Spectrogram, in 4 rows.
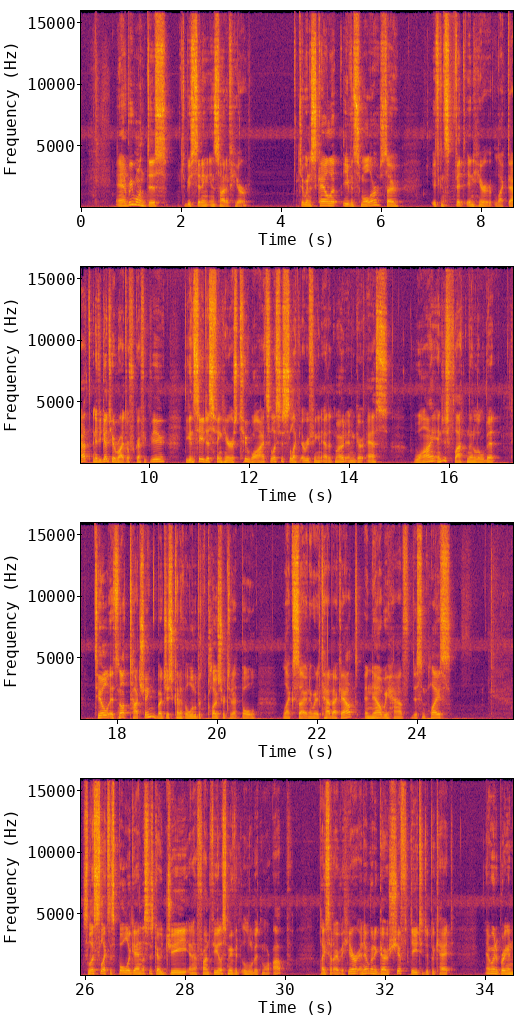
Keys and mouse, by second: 1.4 g, 3.2 s, 5.3 g, 6.2 s, 9.1 KP_3, 11.1 click, 11.1-12.7 middle drag, 11.8 Tab, 12.7-16.6 drag, 14.2 s, 16.6-25.9 middle drag, 20.2 KP_1, 22.0 Tab, 25.9-26.4 drag, 26.4-34.5 shift+middle drag, 27.5 g, 32.4 shift+d.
